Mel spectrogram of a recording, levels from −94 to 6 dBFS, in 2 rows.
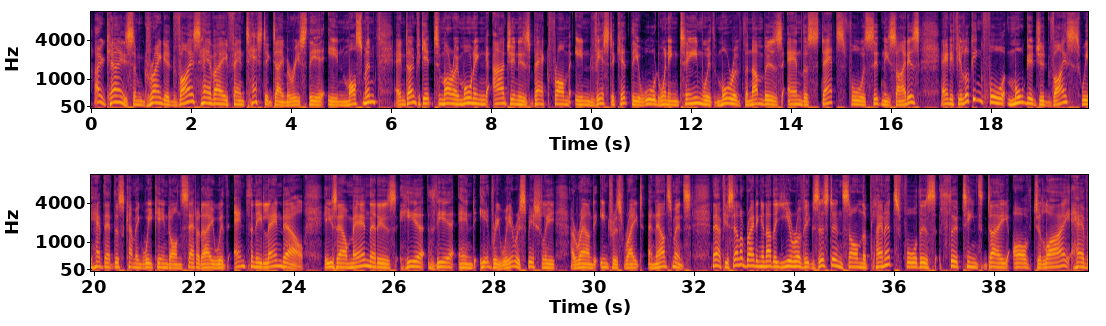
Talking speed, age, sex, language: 130 wpm, 50-69, male, English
